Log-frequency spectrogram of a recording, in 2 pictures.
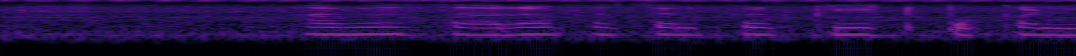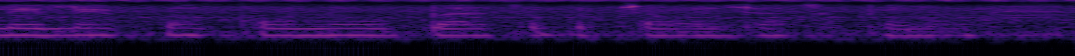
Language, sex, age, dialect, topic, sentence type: Bhojpuri, female, 18-24, Southern / Standard, agriculture, question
